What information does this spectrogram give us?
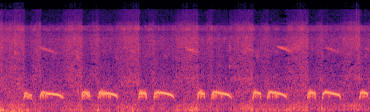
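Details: Young spotted dove calling vigorously in a duel with a decoy bird; steady series of about six low coo phrases, each a brief stuttered note then a drawn-out descending coo, spaced roughly every second.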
